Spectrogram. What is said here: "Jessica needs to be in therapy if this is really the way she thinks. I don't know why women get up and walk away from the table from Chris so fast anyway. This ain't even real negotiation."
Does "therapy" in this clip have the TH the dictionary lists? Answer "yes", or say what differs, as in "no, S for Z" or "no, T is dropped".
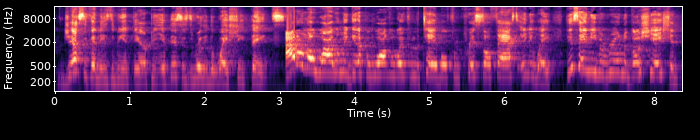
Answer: yes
